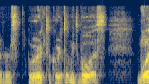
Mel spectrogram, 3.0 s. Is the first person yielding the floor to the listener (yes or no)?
no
